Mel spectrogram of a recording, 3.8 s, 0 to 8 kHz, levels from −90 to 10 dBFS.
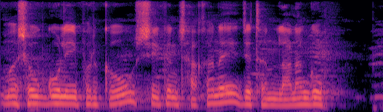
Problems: none marked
